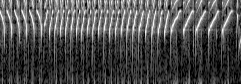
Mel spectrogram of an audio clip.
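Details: Canary in full song, a long 'cuit cuit' rolling song used as a training lure for young, untrained or silent canaries; fast descending whistled notes repeated in a dense trill, then slower rising upswept notes at the end.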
